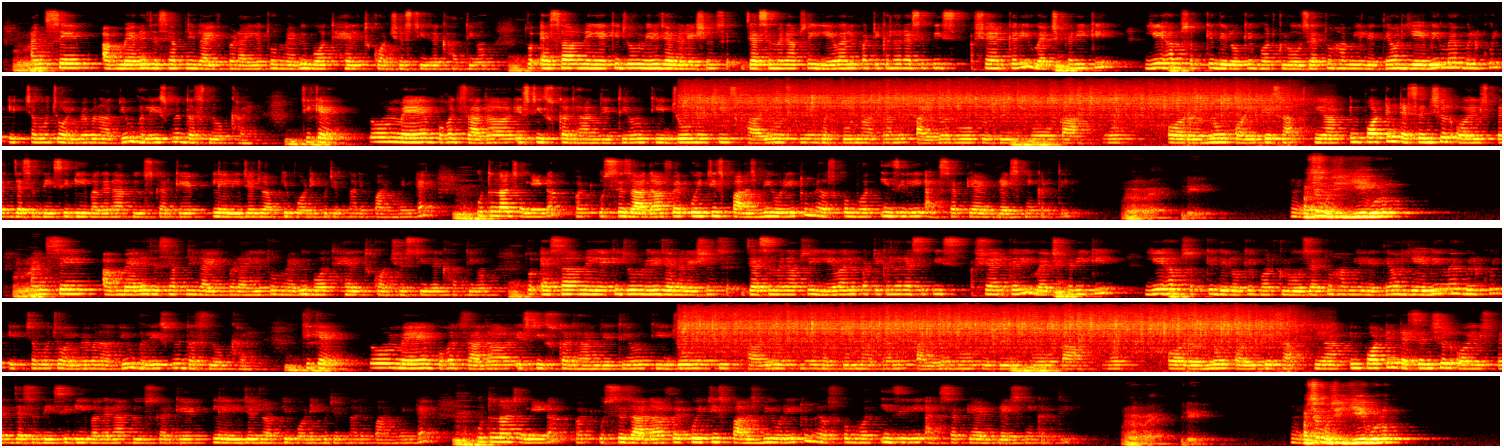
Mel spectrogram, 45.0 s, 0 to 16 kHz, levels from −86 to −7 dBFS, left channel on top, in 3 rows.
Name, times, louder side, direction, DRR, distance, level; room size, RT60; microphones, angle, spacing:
voice 1, 0.3-4.9 5.2-11.0 11.4-18.3 18.7-26.2 26.7-40.7 42.9-43.1, left 1 dB, 50° left, 2 dB, 2.1 m, -26 dB
voice 2, 17.8-18.2 25.1-25.5 34.5-34.8 41.2-42.0 43.0-43.9, equal, 55° right, -3 dB, 2.0 m, -22 dB
Thunder, 21.7-28.3, right 4 dB, 20° right, 1.0 m, -32 dB
12.5 x 11.5 x 2.7 m, 0.65 s
head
